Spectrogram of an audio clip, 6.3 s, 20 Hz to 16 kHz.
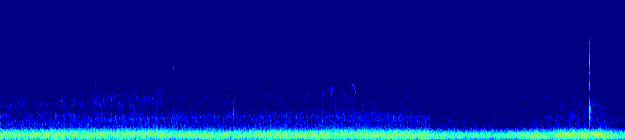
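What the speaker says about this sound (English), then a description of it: "it's an older, let's see, kind of a 90s style Fendt tractor" A 90s-style Fendt tractor pulling a large K-brand shallow cultivator in Farming Simulator 22, a steady, even engine drone that holds at one level throughout, with no talk.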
